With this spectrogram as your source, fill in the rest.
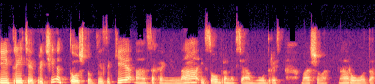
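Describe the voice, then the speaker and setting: A woman's somewhat breathy, medium-pitched voice at a very slow pace, with ordinary pitch variation and big swings in loudness. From Yakutia, Russia (Yakutsk). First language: Yakut (Sakha) (speaking Russian). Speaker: vlogger, mother. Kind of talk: talking-head vlog. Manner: hesitant, many filler sounds.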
